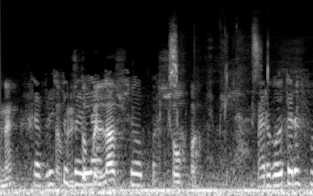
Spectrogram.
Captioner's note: voices intertwining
